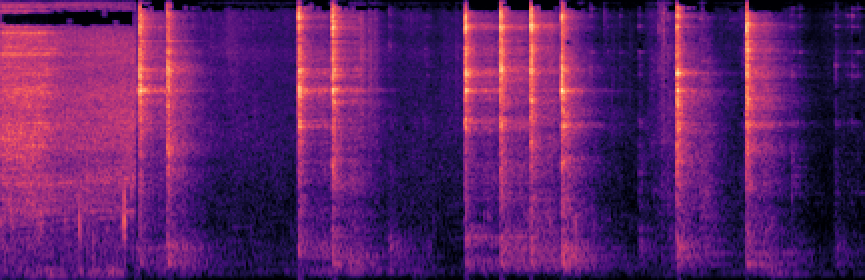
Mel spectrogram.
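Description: Hammer striking, about ten sharp knocks, each with a short metallic ring. They come in pairs and short runs with pauses between.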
